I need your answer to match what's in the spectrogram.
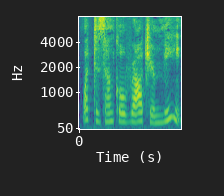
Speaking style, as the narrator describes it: whispered Felicity

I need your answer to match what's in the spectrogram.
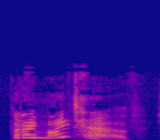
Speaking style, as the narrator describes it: exclaimed, and began to cry again

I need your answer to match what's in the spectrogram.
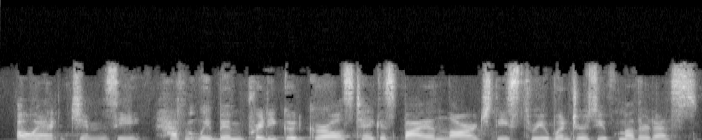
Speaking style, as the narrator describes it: pleaded Phil

